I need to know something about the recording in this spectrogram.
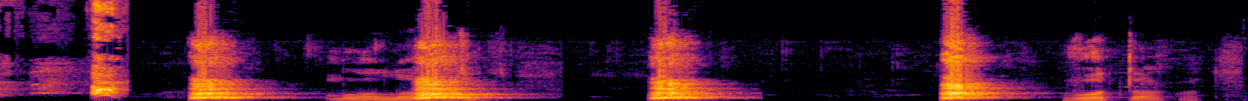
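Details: Loud, full dog barks spaced one to one and a half seconds apart, with a short whine and brief tonal, voice-like sounds between them; taken from a compilation of funny and cute dog barks.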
